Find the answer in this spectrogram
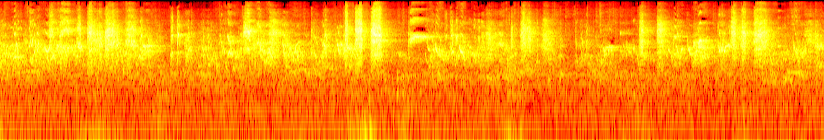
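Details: Singing budgies, busy scratchy warbling with squawks and a few clear whistled notes, and a low thud midway through.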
